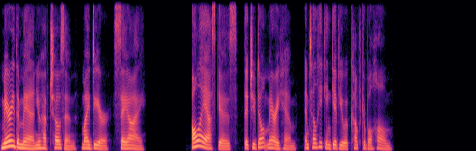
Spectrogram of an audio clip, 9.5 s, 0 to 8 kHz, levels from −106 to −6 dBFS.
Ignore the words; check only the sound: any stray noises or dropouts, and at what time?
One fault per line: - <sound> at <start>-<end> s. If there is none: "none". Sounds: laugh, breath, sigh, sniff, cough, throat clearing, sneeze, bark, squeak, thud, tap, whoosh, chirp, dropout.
none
